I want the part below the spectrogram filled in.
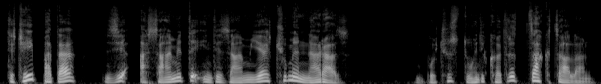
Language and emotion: Kashmiri, angry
